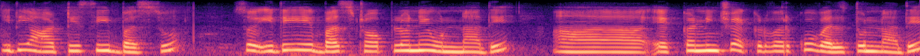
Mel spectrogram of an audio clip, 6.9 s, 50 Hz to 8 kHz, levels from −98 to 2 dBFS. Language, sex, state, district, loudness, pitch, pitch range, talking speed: Telugu, female, Andhra Pradesh, Srikakulam, -14 LUFS, 235 Hz, 215-260 Hz, 130 wpm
